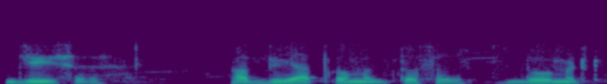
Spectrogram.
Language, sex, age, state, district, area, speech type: Hindi, male, 18-30, Madhya Pradesh, Seoni, urban, conversation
